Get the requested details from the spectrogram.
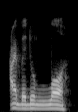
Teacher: jadi dibaca tafkhim huruf lam yang ada pada level jalalah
